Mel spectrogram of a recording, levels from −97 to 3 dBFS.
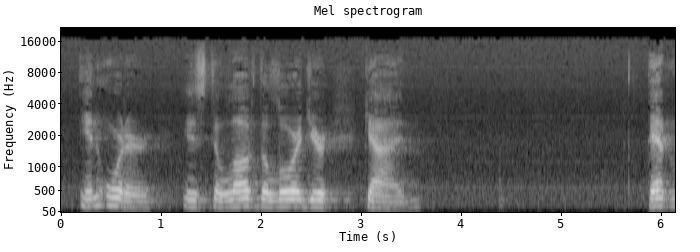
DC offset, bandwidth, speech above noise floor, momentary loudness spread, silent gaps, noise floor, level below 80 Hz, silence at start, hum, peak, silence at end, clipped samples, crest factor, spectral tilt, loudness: under 0.1%; 17 kHz; 23 dB; 22 LU; none; -48 dBFS; -78 dBFS; 0 s; none; -8 dBFS; 0 s; under 0.1%; 20 dB; -4 dB/octave; -25 LUFS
